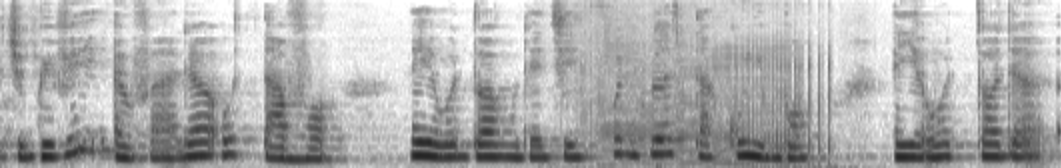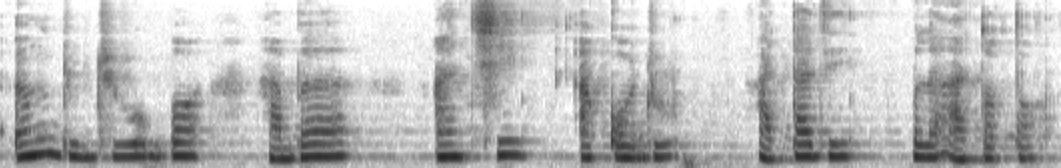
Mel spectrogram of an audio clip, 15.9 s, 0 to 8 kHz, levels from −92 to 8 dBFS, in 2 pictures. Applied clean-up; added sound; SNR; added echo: none; Zipper (clothing); 18 dB; reverberation time 0.7 s.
